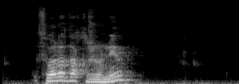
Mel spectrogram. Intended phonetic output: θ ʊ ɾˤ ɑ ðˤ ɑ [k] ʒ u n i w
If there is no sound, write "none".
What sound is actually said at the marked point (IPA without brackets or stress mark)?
q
